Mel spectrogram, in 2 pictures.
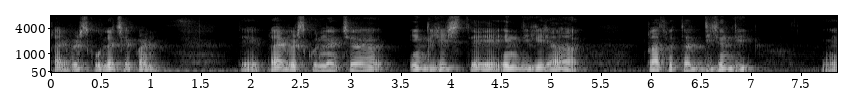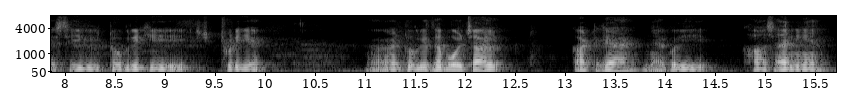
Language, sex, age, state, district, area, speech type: Dogri, male, 30-45, Jammu and Kashmir, Udhampur, urban, spontaneous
